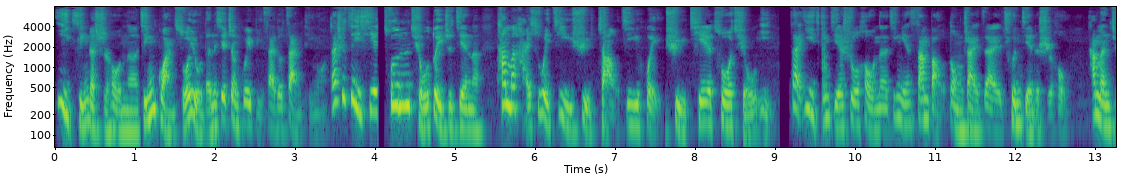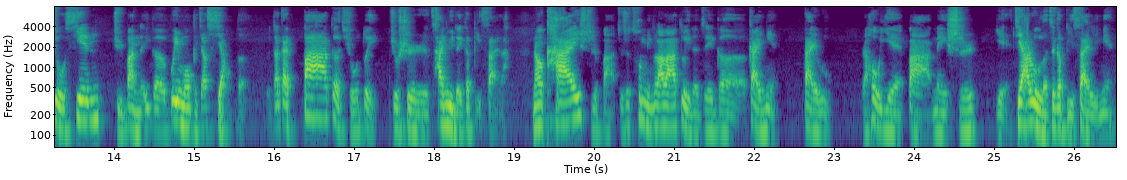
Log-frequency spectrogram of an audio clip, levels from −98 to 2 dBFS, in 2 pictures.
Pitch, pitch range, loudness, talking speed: 130 Hz, 115-175 Hz, -20 LUFS, 300 characters per minute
